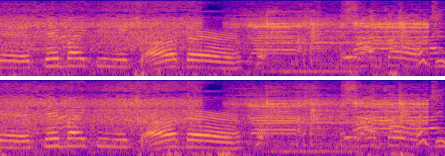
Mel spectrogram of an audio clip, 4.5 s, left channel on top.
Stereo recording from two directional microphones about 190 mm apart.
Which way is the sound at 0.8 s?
25° right (ahead or behind).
